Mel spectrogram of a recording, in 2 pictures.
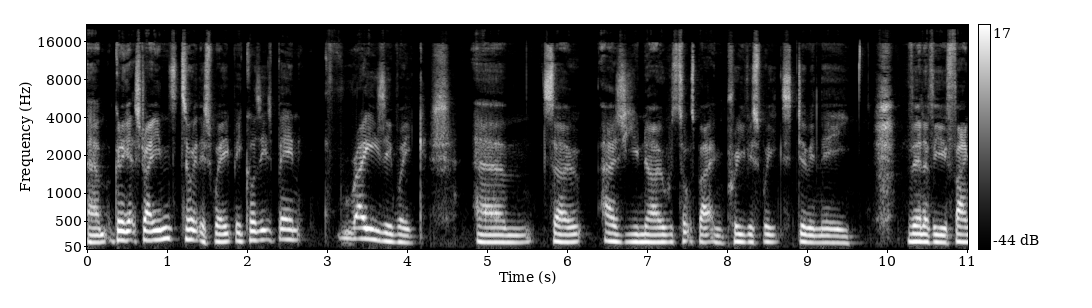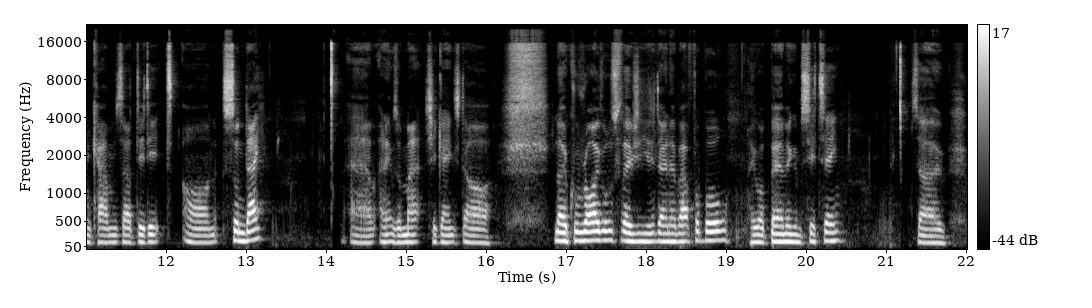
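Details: Adult who stammers, talking in his stammering vlog; blocks and overt stammering described — stuttering.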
